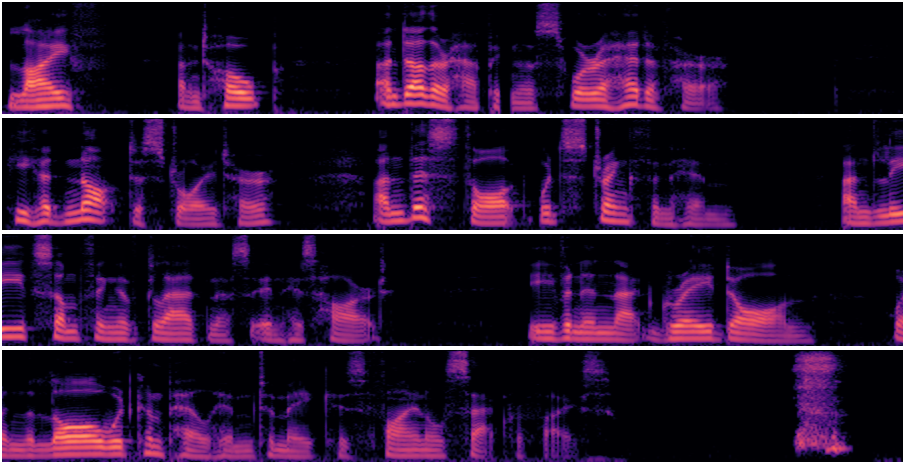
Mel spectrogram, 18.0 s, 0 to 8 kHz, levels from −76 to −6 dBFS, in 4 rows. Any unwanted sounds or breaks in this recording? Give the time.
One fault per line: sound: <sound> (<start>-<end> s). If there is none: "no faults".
sound: dropout (2.5-2.6 s)
sound: sniff (17.5-17.8 s)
